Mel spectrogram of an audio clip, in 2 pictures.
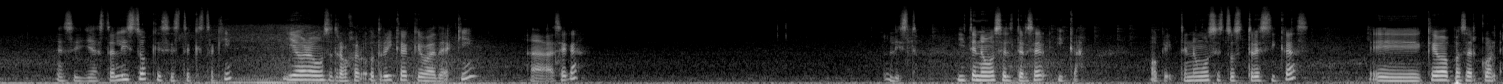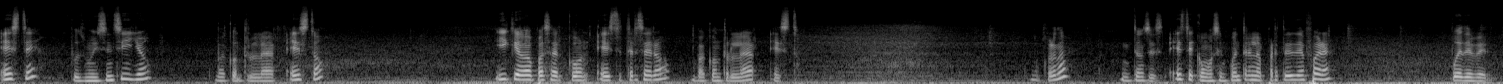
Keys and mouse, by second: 0.9 click, 3.2 click, 4.5 click, 5.5 click, 7.8 click, 11.9 click, 12.3 click, 14.9 click, 16.5 w, 20.9 click.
